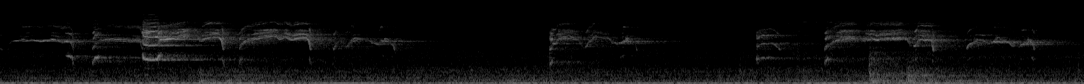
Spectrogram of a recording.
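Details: Falcon chicks, two of them aged 17 and 13 days, at a university nest site watched by camera, morning of 27 October 2022; three bursts of intense screechy wailing with falling inflections, separated by short pauses.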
